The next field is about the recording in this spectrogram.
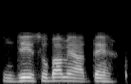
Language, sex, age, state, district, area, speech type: Urdu, male, 18-30, Uttar Pradesh, Lucknow, urban, conversation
